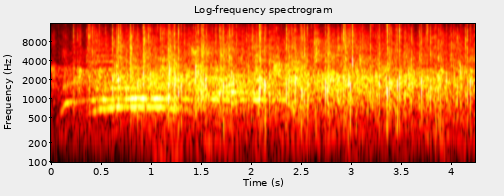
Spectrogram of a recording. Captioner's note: audience applauds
